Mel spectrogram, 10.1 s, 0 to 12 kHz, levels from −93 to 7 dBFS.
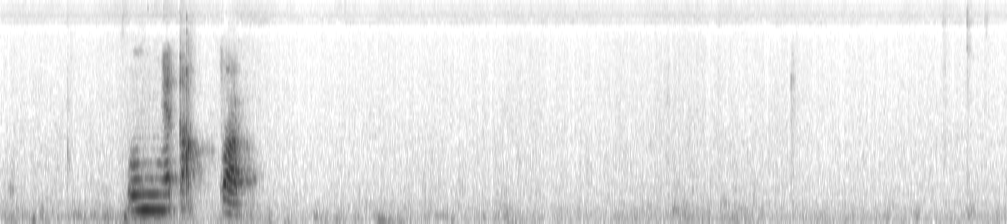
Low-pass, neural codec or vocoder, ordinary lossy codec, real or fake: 10.8 kHz; codec, 24 kHz, 0.9 kbps, WavTokenizer, medium speech release version 1; Opus, 16 kbps; fake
